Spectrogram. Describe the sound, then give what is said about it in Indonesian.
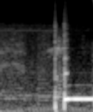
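A telephone tone sounds after a phone call disconnects: a brief click, then one steady, loud, mid-pitched tone held for about a third of a second before cutting off. “terputus sambungan teleponnya”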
